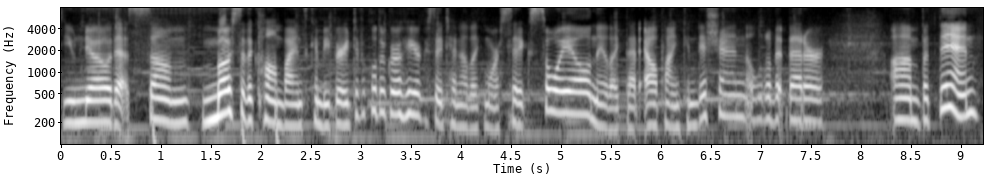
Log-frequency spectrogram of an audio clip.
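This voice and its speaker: Walking through a garden outdoors, a woman gives an upbeat, casual tour and explains what she sees. Her voice is mid-range and fairly bright, and she records herself selfie-style on a handheld camera.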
